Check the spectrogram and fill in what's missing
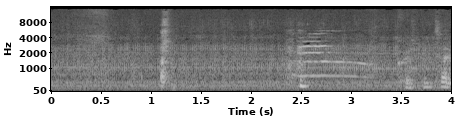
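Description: A house cat meows a few times over a faint background hiss, with one clear meow standing out near the middle, while a person nearby also calls out in a meowing voice.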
